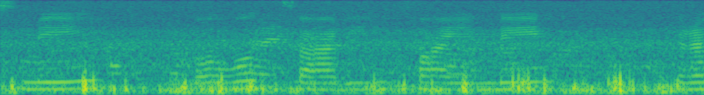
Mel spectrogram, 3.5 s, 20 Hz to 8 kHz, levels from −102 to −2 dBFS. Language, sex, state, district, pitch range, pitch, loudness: Hindi, female, Haryana, Jhajjar, 205-225 Hz, 215 Hz, -22 LUFS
